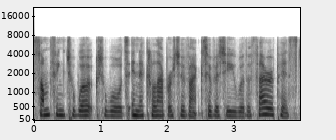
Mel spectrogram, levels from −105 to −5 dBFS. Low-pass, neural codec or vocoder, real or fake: 7.2 kHz; none; real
